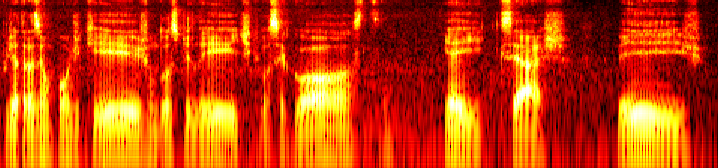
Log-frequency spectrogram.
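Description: A man playing a nervous, lovesick detective who rambles excitably and talks to himself in acted comedy-drama dialogue. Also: on the low side, normal speed, close to an everyday voice. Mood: nervous, sweet. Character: nervous lovesick male detective, awkward, self-doubting, eager.

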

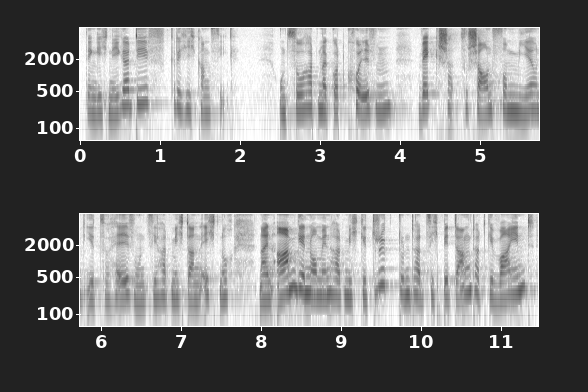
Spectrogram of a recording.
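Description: A woman giving a lively personal testimony at a church service, acting out the dialogue as she tells it. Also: on the high side. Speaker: lay speaker giving a testimony.

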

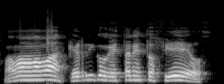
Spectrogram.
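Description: A man's voice: high-pitched, a little fast, dull audio, pitched above the performer's own voice, lightly acted. A man putting on the voice of a whiny little boy who calls for his mom at dinner. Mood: pleading.

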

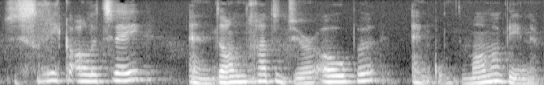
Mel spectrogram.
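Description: A woman teacher reading a children's picture book aloud, softly and sometimes in a hush. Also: mid-range voice, unhurried. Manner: soft, hushed at times.

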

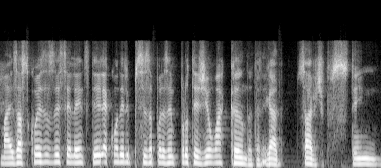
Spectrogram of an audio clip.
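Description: A man's voice: on the high side, fairly even intonation, a little fast, darkish tone. A man with a Brazilian Portuguese accent, talking casually and animatedly about films and comics, full of slang, restarts and filler tags. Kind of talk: casual chat.

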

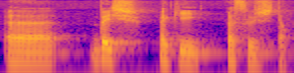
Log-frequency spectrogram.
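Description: A man's voice: mid-range voice, fairly even intonation, takes it slowly. A young man with a European Portuguese accent, hosting a casual solo podcast and ranting with exasperation and frequent swearing. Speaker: podcast host.

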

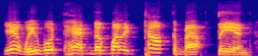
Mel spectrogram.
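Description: A man playing a dim-witted, earnest rural brother who talks in a slow, ungrammatical backwoods drawl. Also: sits high, bright, forceful tone.

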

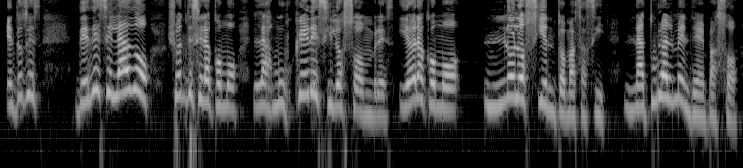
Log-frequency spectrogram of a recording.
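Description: A woman with a Rioplatense Spanish accent, a comedian telling stories in a casual chat, animated with many fillers. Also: high voice, moderate pace, no echo, studio quality. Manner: animated storytelling with many fillers and acted quotes. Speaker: comedian guest. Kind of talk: casual conversation.

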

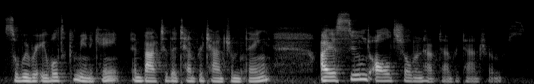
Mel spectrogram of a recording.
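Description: A woman's voice: sits low, fast, creaky, husky. A woman in her thirties, a mother being interviewed, telling earnest stories and acting out the dialogue. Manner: earnest, animated storytelling with quoted dialogue. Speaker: guest, mother and dental hygienist. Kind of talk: casual interview conversation.

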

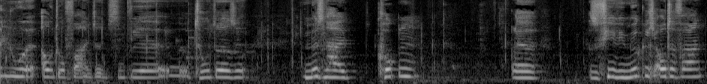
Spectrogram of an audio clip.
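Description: Teen girl host, hoarse and cracking, high and dark-toned, slangy gaming chatter. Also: a little hiss or hum. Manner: slangy, loud and excitable, drops to whispers. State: strained, cracking voice. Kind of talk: casual gameplay commentary.

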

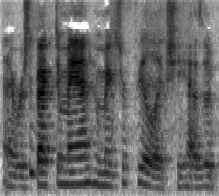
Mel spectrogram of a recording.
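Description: A young woman co-hosting a podcast, gushing excitably in a casual chat about a TV show. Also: on the low side, quick pace. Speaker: podcast co-host.

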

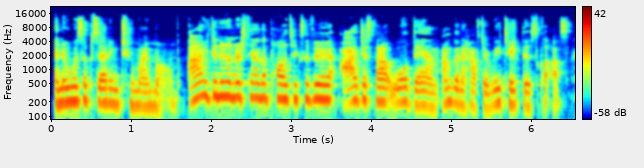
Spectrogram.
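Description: A woman in her twenties whose native language is Spanish hosts a solo podcast. Her mid-range voice moves fairly quickly as she earnestly shares personal stories and talks straight to her listeners.

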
